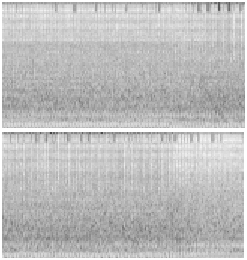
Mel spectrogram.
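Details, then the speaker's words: Snowblower engine after carburetor repair, choke moved between positions. Steady idle drops to a lower, rougher beat, then climbs back, hunting high and low. Choke fully open floods it with too much fuel; fully closed nearly stalls; in-between setting wanted. "So like you saw when I had it running in full, choke open, there's too much fuel going through, so it would fill up, and then it would keep kind of running high and low and high and low."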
